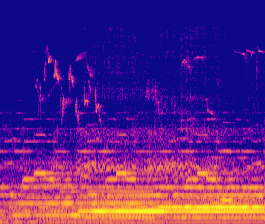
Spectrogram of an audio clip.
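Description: A steady, low buzzing drone of bees that swells slightly partway through, with a few quick bird chirps flickering above it early on. No one speaks.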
